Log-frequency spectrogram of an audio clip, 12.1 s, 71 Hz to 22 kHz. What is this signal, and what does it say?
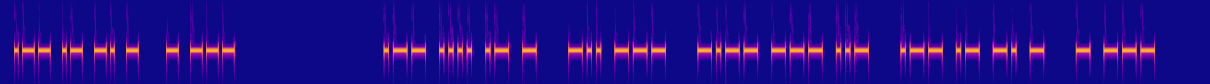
Morse code, heard as a keyed tone, about 29 wpm, 700 Hz. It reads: WANT TO WHAT DO YOU WANT TO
